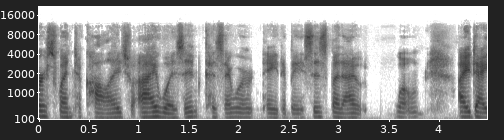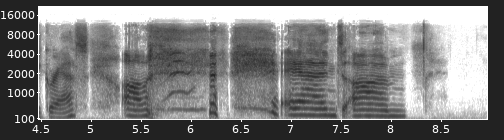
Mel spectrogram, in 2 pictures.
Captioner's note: laughs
